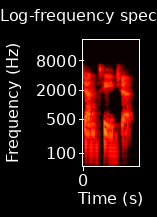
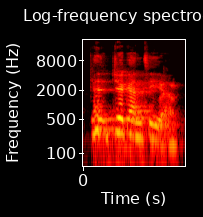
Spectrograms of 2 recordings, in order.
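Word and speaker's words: Ġgantija: The G with the dot is like a J.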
